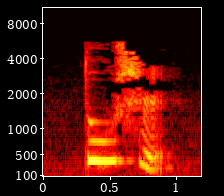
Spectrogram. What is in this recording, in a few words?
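"都市", Mandarin Chinese; chinese flashcards; hsk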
